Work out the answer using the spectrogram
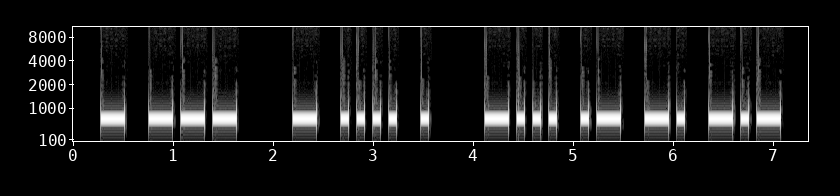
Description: Morse code, heard as a keyed tone, about 16 wpm, 700 Hz. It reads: TO THE BANK
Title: Sentences from Top 1000 Words - Review Part 6 - 15wpm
